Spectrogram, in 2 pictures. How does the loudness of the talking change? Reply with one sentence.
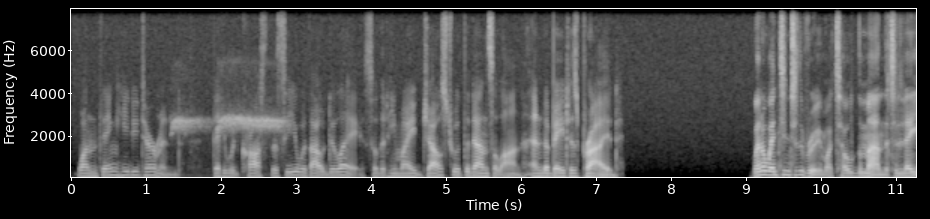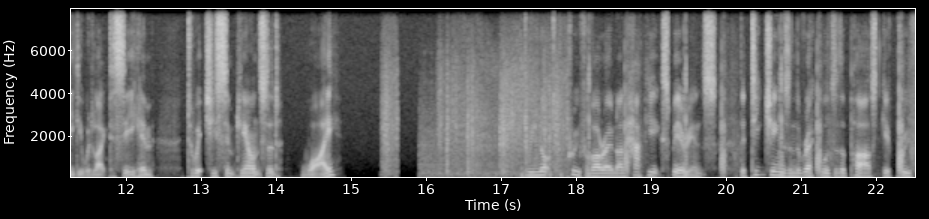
The loudness of the talking goes up.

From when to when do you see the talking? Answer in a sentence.
The talking can be heard from 0.1 to 7.3 s, from 9.1 to 14.8 s and from 17.2 to 22.4 s.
